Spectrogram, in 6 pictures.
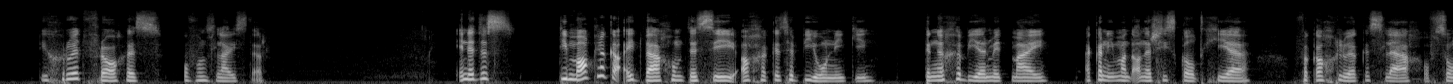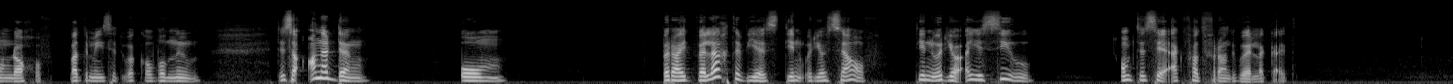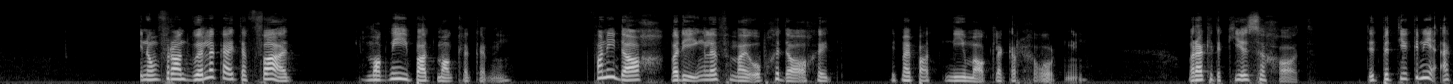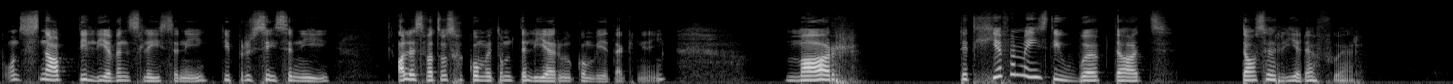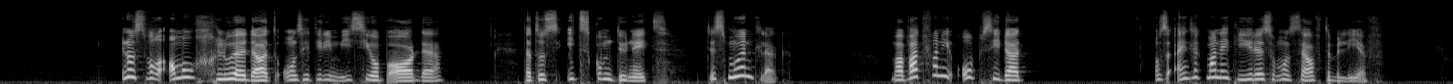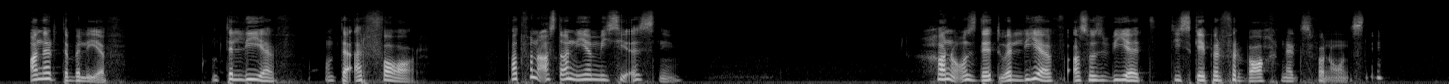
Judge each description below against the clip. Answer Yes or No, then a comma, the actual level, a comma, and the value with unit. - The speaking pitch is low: No, medium, 165 Hz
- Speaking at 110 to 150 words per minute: Yes, average, 140 wpm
